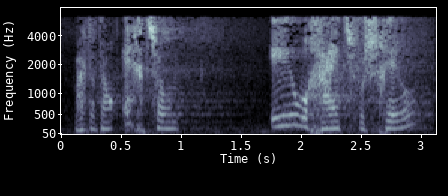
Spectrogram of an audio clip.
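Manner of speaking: high, rising doubtful question, slowing on the last word; incredulous question. Retold or imitated. Doubters asking if it makes an eternal difference, incredulous. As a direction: question it, stretching out "eeuwigheidsverschil". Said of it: "Soms zijn de mensen die zeggen".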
